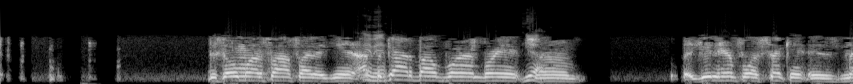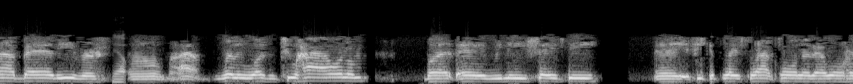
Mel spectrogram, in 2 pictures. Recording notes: opens the lines for fans to call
